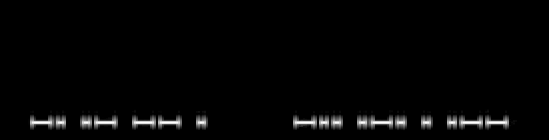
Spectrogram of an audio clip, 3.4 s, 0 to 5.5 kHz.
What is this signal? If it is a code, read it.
Morse code, heard as a keyed tone, about 30 wpm, 700 Hz. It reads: NAME DREW
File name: UK MASTER QSOs TRAINING / 30WPM / UK MASTER QSOs 0051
